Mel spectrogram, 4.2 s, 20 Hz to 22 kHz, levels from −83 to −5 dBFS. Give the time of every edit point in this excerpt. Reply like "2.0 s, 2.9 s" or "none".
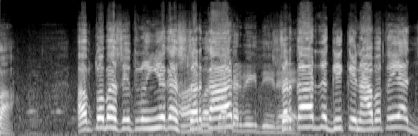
none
